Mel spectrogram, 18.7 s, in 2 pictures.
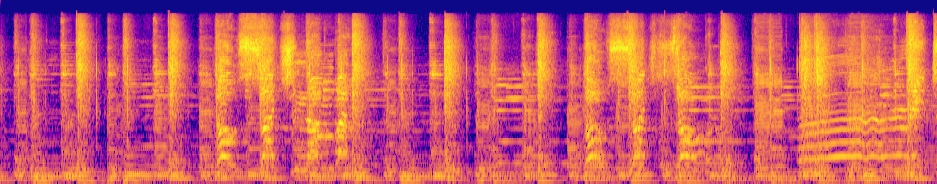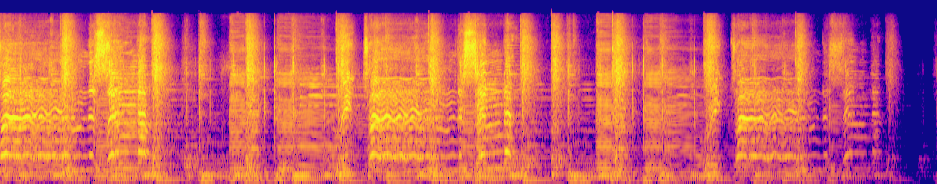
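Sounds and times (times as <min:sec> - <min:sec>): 
recorded rock and roll song: 0:00.0 - 0:18.7
speech: 0:02.7 - 0:03.8, 0:06.1 - 0:07.4.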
